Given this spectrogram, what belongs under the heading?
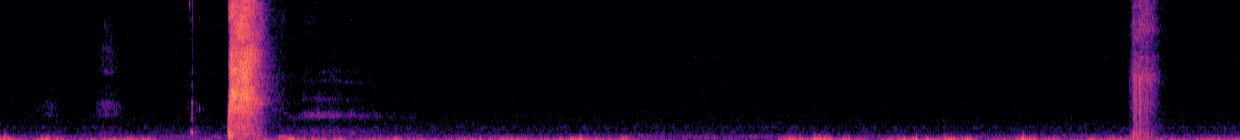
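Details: Sneezing after a cold shower, cold air and a fan while damp, in someone whose nose reacts to temperature changes plus allergies: two sharp, explosive sneezes several seconds apart against quiet room noise; sneezing.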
